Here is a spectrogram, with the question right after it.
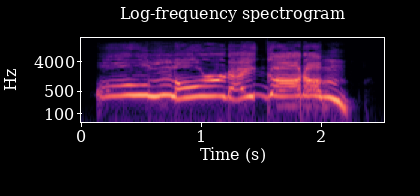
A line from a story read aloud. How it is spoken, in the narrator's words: With despairing shriek and a cry of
